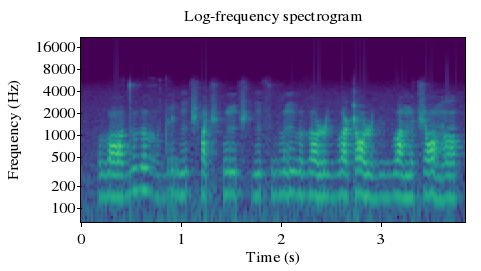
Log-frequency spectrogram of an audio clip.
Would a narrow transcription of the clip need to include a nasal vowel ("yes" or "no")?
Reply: yes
